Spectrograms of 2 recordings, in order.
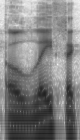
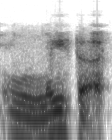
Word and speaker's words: Olathe: even know how to pronounce that until he pronounced it for me. Olathe, Kansas. So here we go. Hi, Alan. This is from Olathe, Kansas.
